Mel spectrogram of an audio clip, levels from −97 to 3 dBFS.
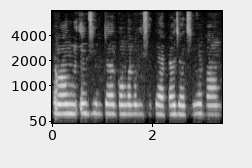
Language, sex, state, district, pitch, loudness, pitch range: Bengali, female, West Bengal, North 24 Parganas, 245 Hz, -17 LUFS, 240-255 Hz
